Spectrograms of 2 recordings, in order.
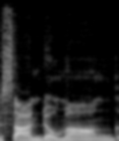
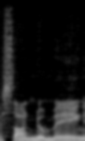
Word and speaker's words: Saint-Domingue: But we're going to Saint-Domingue or Saint-Domingue. I've heard it pronounced both.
